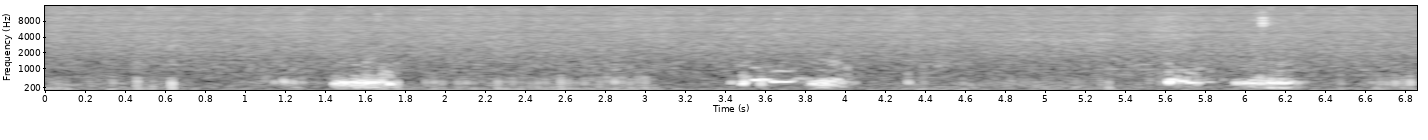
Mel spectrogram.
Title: snoring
